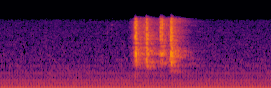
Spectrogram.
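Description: A quick run of four or five keystrokes on a computer keyboard about a second in.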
